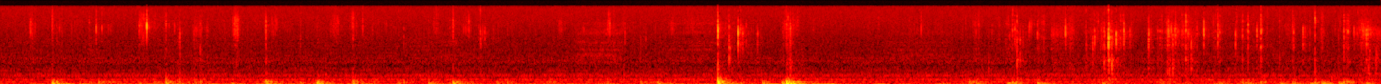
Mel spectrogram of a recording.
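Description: A solid green bar of soap held in the hand is scratched and carved with a wood-handled gouge. Quiet, dry scraping strokes and soft low thumps run throughout, with short, bright flicks, and the two loudest cuts land near the seven- and eight-second marks.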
